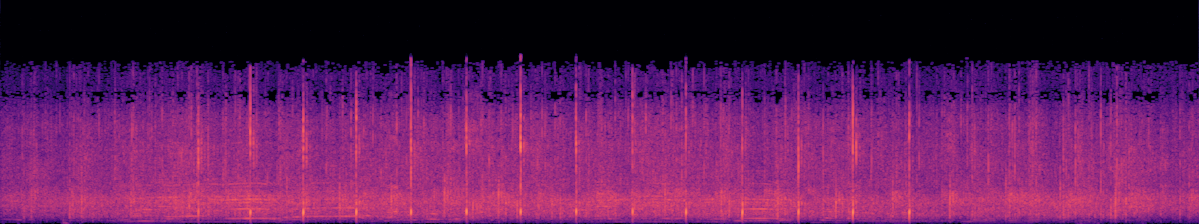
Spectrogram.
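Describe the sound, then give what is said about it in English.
An audience claps together in a steady, sustained round of applause to give the Lord praise after preaching, many hands sounding at once, with voices carrying underneath the clapping. “If you believe that preaching, amen, can solve problems, why don't you clap your hands and give the Lord some praise one more time.”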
